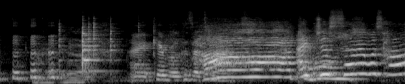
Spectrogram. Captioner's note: exclaiming in pain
